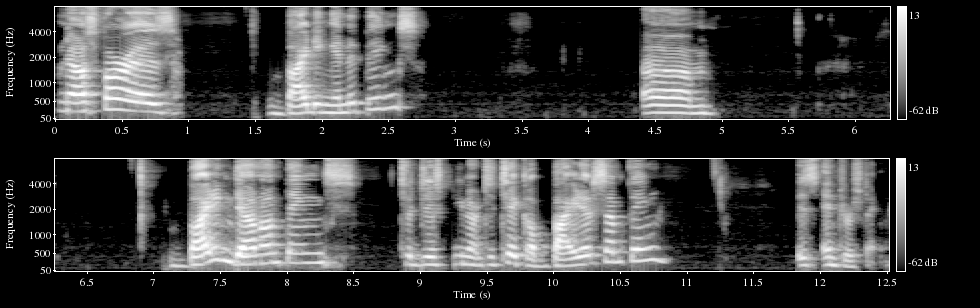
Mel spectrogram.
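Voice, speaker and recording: A woman's voice: medium pitch, lively intonation, slow, pauses often, fairly bright tone. A middle-aged woman chatting casually in a video diary, with many fillers and restarts, sometimes talking while she eats. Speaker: vlogger.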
